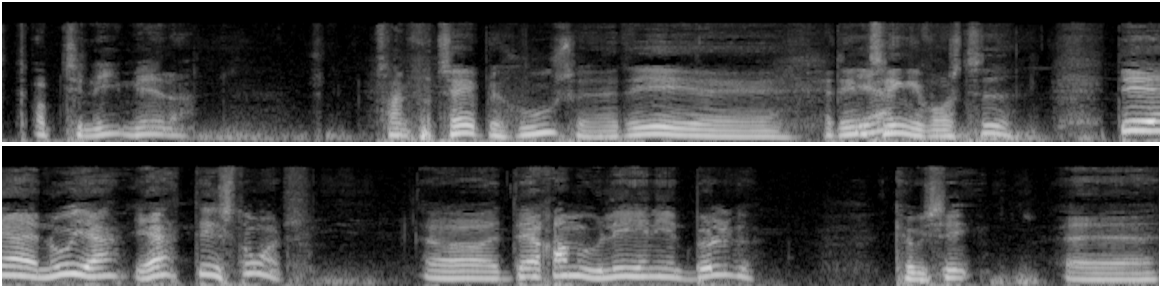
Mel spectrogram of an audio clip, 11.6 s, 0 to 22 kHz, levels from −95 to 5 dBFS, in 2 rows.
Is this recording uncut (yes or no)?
yes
